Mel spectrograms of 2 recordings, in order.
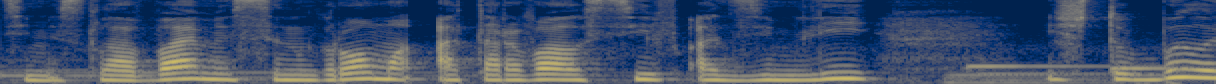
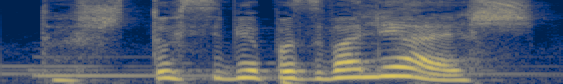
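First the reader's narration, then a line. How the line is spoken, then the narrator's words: Indignant young woman's exclamation. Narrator (Russian): воскликнула девушка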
